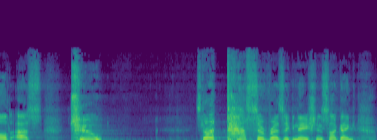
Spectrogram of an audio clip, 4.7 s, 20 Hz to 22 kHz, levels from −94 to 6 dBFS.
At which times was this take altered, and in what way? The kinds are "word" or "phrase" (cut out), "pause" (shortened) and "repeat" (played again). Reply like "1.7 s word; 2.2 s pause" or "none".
none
